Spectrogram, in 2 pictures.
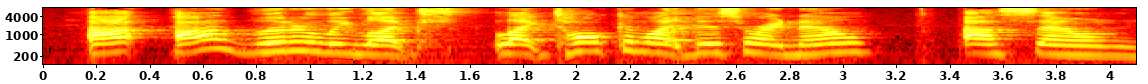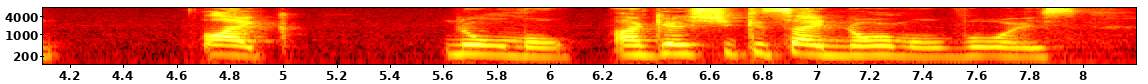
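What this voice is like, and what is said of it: Southern twang accent. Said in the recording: “Is that Southern? ... That's Southern twang. ... you were so Southern. Your accent”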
